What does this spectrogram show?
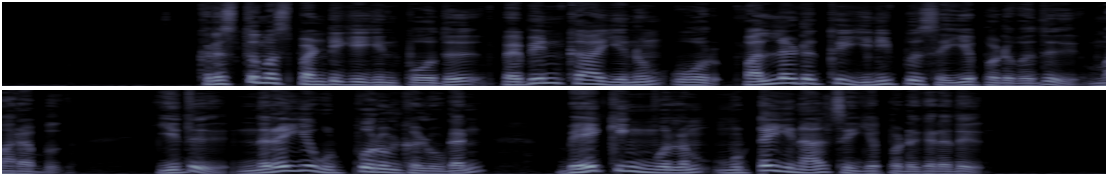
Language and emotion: Tamil, neutral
